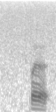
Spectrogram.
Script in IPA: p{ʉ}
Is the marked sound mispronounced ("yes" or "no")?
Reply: yes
